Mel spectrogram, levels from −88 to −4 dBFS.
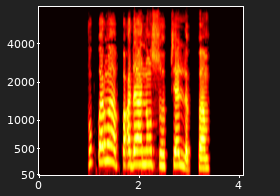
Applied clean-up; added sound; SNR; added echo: neural mask model Resemble Enhance denoiser.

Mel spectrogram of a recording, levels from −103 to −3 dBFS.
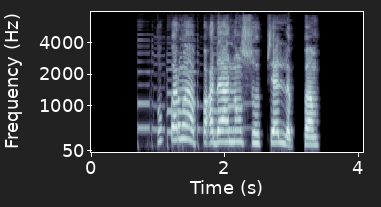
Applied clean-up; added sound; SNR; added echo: neural mask model RNNoise.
